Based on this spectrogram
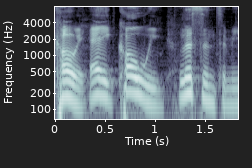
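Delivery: slow New York mobster gangster accent. Showing Chris how not to address Koei, in a New York gangster voice. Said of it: "like a New York gangster".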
